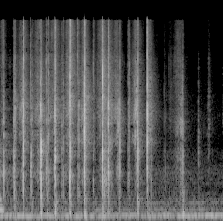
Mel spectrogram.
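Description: A deck of fortune-telling cards being shuffled by hand: a quick run of sharp little card snaps and slaps, thinning out and fading near the end.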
